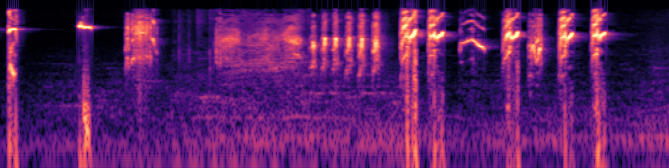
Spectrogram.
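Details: Male blue-crowned hanging parrot, red-throated, in full song: scattered high squeaks and a rasping buzz, then a rapid flurry of sharp clicks and thin whistled chirps.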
